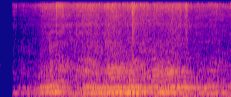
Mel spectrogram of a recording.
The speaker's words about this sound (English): The first one is buzzing, yeah? Buzzing is a buzzing like a bee.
